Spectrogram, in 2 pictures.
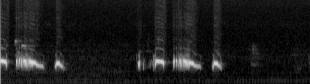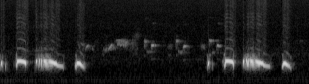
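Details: Thúc gù cooing from a spotted dove used as a lure: four phrases of short lead-in notes, a long warbling coo and a clipped final note, spaced about three seconds apart, with faint chirps between phrases.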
